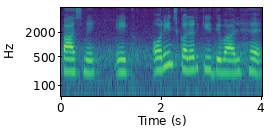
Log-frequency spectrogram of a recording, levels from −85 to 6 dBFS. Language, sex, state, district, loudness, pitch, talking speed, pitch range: Hindi, female, Madhya Pradesh, Dhar, -17 LUFS, 220 Hz, 120 wpm, 210-240 Hz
